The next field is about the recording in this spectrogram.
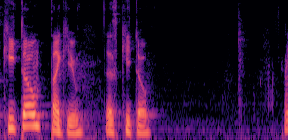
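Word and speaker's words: Quito: Kito is pronounced Kito.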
